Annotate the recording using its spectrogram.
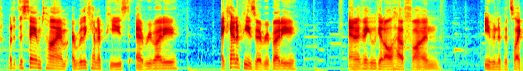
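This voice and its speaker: A young adult man rambles informally while chatting on a video game livestream, with game music in the background. His voice is deep yet pushed and bright.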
